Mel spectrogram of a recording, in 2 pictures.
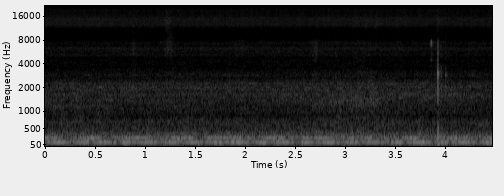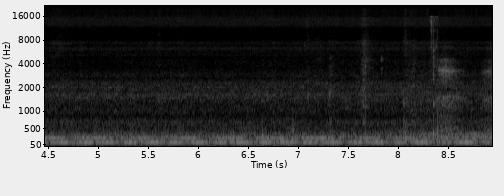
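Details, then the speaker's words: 1980s Saff Enterprise Flush Polo 52" ceiling fan; this one has better bearings, so it is quieter, with a slight noise and a faint low drone with no grinding. Running normally. "this one also has better bearings in it too not as loud make a slight noise but but yeah runs pretty well pretty good"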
